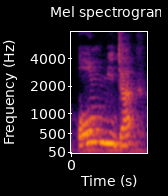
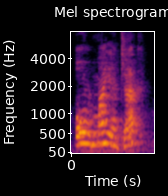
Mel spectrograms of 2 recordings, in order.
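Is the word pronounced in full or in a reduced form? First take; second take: reduced; full. First: The word is shortened, with sounds dropped. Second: Every syllable of the word is pronounced fully. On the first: This is how people say it in everyday speech. "vous entendez les personnes le prononcer olmayacak" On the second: This is the standard form. "on utilise toujours la possession suivie de olmayacak"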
